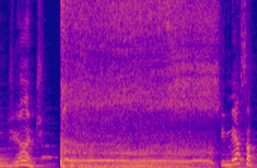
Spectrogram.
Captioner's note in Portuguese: explosão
